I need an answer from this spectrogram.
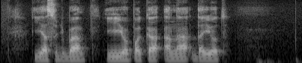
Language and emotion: Russian, neutral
